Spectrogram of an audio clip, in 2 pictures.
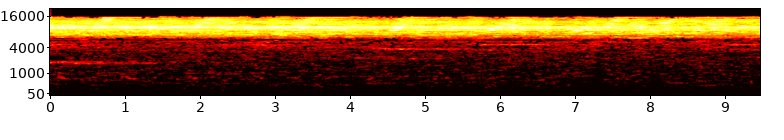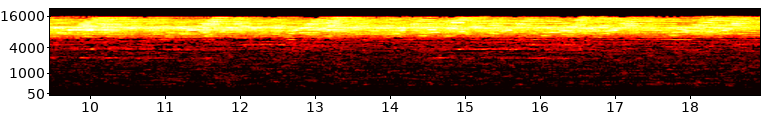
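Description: A steady, high-pitched electronic hiss.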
